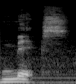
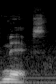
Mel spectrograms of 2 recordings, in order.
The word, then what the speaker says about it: Mx: per Marium Webster is mix you pronounce it as mix um as in mix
